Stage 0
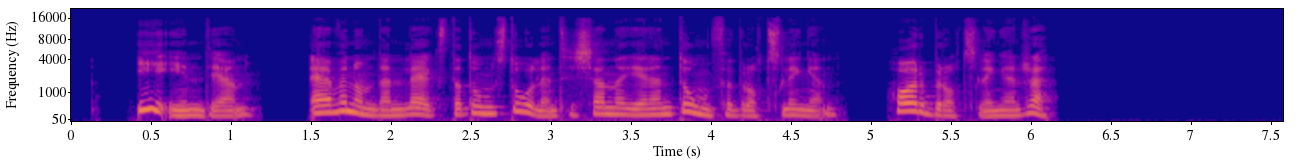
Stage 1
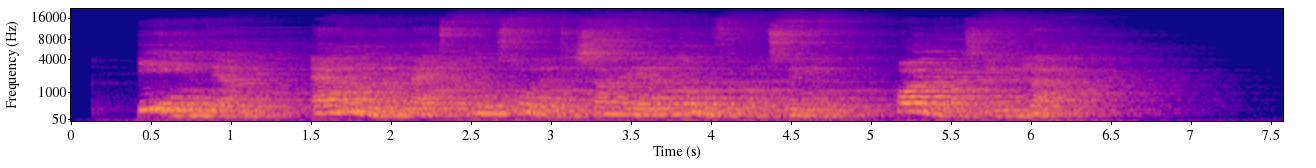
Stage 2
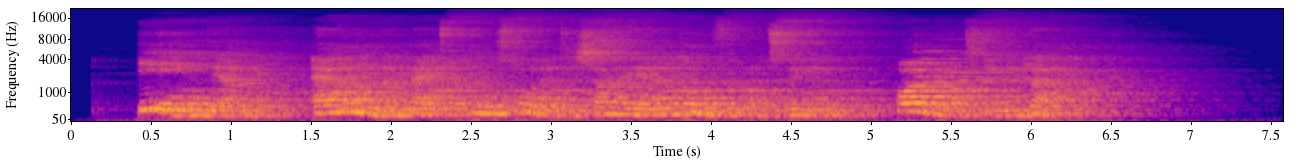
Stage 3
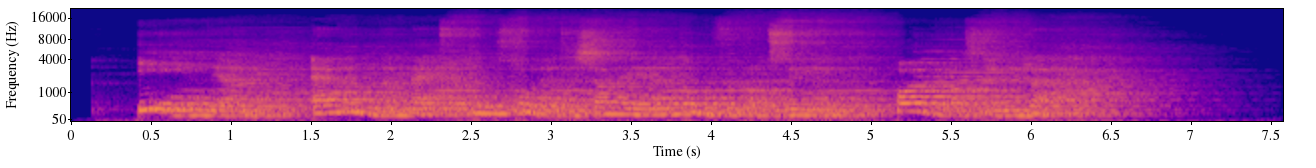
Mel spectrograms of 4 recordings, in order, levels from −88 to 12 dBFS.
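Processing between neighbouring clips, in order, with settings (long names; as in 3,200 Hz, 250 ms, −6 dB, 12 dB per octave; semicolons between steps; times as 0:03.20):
reverb with rising layers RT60 1.3 s, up +7 semitones, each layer −8 dB, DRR −7 dB
single-tap delay 495 ms −24 dB; level +4.5 dB
downward compressor 6 to 1, threshold −23 dBFS, peak gain reduction 12 dB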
